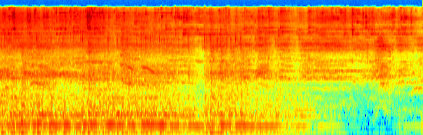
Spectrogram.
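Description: Pow wow drum group singing with the drum, and the dancers' ankle bells jingling. The song grows quieter over the last couple of seconds.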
